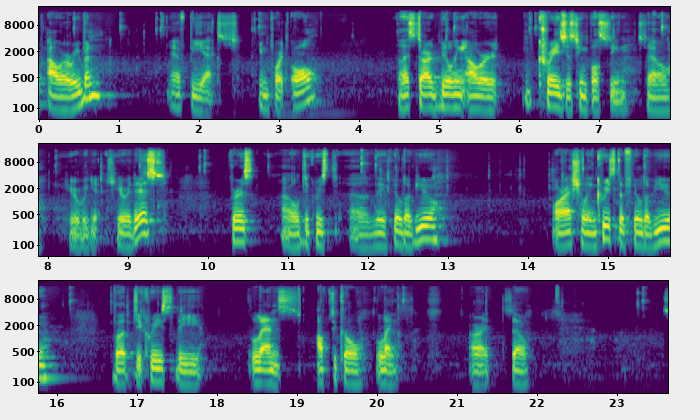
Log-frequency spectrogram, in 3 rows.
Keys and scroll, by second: 11.8-14.2 typing, 16.6-17.7 typing.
